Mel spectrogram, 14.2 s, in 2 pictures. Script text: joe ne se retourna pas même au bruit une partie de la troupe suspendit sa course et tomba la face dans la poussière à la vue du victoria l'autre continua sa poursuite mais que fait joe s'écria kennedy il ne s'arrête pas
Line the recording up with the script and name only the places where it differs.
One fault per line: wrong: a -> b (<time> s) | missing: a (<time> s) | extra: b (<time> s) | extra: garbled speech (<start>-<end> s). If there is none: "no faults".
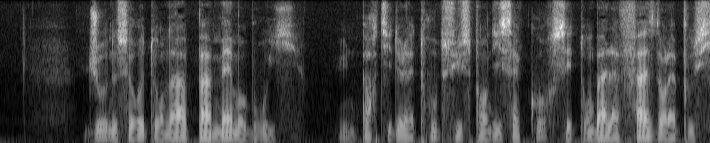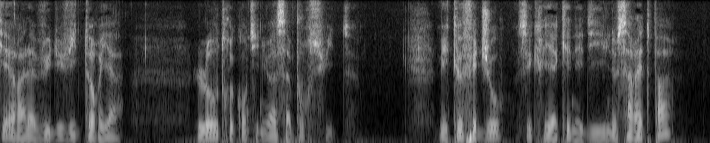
no faults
